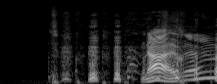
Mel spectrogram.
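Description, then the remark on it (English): A dog coughs and hacks while choking on her bone, in a quick run of rough, breathy bursts, then lets out a strained, wavering whine-like sound, fairly loud. “No, it was my dog coughing. She was choking on her bone.”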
